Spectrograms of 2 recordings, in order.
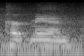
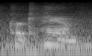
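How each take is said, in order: First: The second part begins with an M sound. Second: The second part begins with an H sound. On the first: The speaker calls it wrong. "Kirk Man is somebody else" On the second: The speaker calls it right. "I'm a ham, not a man"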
